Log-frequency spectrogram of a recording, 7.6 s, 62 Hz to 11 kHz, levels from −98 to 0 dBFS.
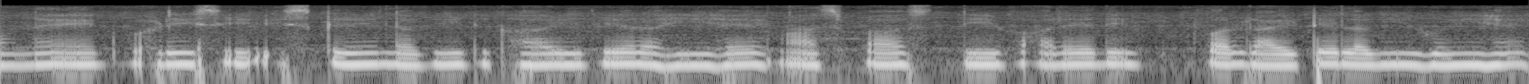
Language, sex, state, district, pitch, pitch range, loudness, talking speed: Hindi, female, Maharashtra, Nagpur, 205 Hz, 195-215 Hz, -21 LUFS, 150 wpm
